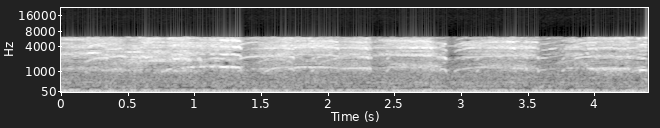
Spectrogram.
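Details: Adult common swifts at their nest at first light during a changeover between the pair; soft arching, slurred notes that rise and fall, repeated every second or so, over a constant low hum.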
